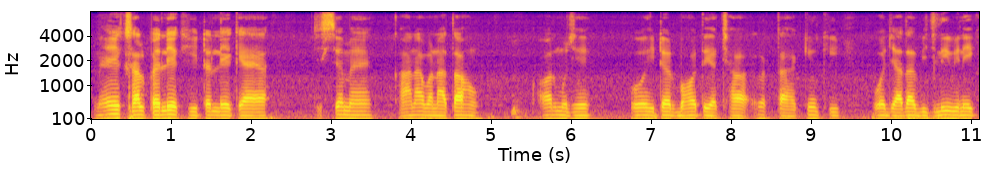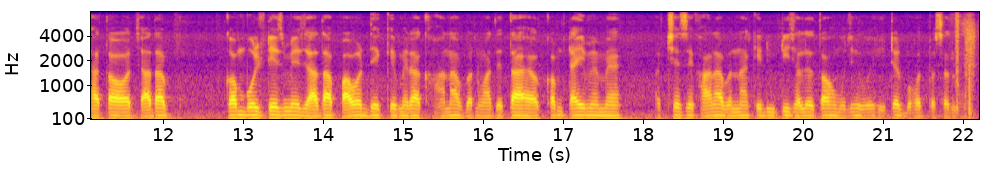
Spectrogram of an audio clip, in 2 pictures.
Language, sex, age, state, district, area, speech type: Hindi, male, 18-30, Uttar Pradesh, Sonbhadra, rural, spontaneous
